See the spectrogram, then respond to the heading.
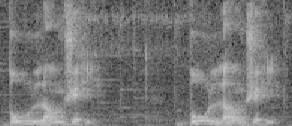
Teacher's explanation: OU, OU, o som de U, normal. O U sem fazer esforço aqui com o biquinho, né?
